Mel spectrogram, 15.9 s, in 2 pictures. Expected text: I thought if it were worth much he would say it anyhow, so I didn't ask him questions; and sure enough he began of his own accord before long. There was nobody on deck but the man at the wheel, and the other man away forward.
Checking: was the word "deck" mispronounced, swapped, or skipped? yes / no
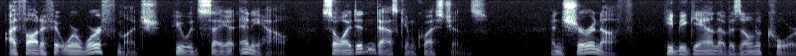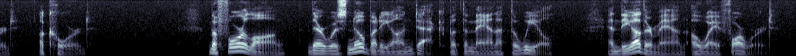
no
